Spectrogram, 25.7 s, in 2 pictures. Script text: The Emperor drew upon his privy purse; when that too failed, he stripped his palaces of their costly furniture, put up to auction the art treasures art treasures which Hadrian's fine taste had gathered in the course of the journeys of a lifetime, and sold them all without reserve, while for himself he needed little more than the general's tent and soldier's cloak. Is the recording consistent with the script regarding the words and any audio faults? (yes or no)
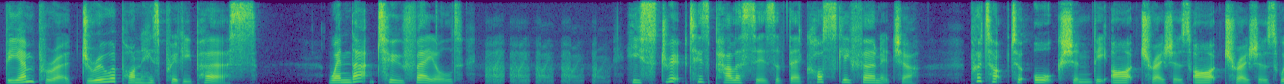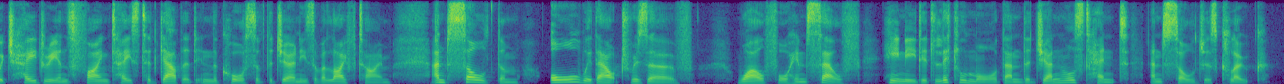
no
